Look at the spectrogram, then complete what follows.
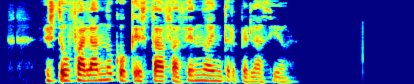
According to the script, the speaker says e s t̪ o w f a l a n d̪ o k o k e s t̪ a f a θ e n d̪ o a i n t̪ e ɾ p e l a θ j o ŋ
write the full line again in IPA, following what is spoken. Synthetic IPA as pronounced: e s t̪ o w f a l a n d̪ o k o k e s t̪ a f a θ e n d̪ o a i n t̪ e ɾ p e l a θ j o ŋ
